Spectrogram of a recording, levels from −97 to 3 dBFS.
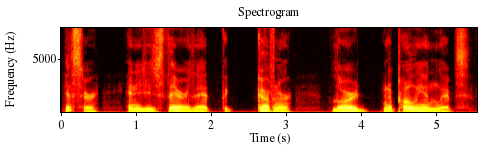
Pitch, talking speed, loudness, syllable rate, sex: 95 Hz, 140 wpm, -17 LUFS, 4.4 syllables/s, male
